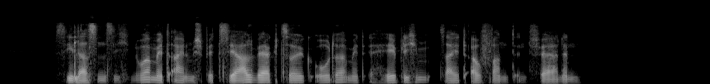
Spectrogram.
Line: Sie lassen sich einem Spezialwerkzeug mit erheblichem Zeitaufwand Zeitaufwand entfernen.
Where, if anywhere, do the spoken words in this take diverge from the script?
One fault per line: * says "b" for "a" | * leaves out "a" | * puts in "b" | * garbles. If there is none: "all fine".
* puts in "nur mit"
* puts in "oder"
* leaves out "Zeitaufwand"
